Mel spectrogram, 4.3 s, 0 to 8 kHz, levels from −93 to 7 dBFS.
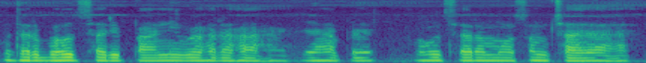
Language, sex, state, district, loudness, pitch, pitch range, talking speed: Hindi, male, Jharkhand, Palamu, -17 LUFS, 135 Hz, 125-140 Hz, 195 wpm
